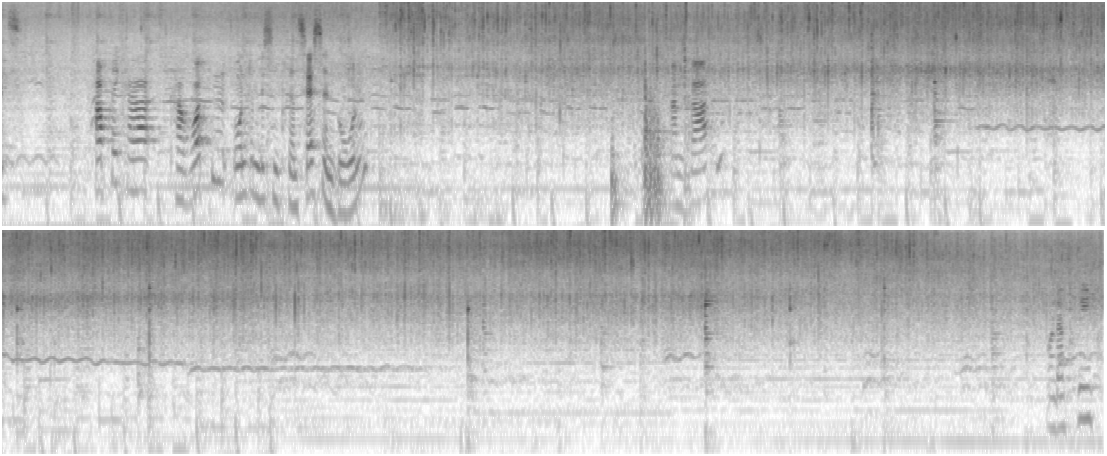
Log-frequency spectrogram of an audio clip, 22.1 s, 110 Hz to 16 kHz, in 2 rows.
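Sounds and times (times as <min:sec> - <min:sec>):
vegetables sizzling in hot oil: 0:00.0 - 0:22.0
spoon knocking against pan: 0:05.2 - 0:09.7.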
